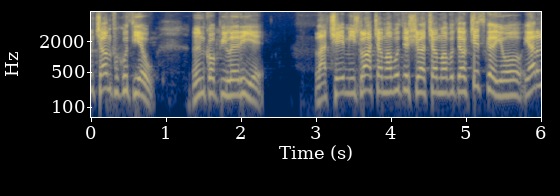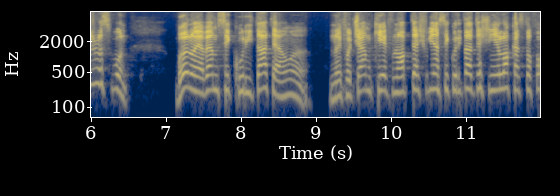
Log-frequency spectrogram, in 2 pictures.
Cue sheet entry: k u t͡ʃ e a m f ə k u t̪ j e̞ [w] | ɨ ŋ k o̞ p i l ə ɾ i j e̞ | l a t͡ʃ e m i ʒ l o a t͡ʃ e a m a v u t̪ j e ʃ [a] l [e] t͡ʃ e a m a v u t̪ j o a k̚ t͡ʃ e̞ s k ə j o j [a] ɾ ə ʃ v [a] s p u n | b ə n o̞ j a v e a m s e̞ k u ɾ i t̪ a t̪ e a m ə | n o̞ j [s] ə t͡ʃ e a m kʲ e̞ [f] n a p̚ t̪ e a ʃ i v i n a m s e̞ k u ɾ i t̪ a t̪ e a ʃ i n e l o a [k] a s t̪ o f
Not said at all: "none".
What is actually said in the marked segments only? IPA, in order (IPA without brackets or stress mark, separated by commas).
w, i, a, a, ə, f, f, k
